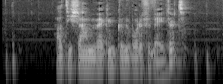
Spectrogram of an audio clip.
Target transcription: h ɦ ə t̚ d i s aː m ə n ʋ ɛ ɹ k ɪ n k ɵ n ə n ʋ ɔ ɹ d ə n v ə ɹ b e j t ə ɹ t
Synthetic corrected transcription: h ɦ ɑ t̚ d i s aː m ə n ʋ ɛ ɹ k ɪ ŋ k ɵ n ə n ʋ ɔ ɹ d ə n v ə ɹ b e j t ə ɹ t

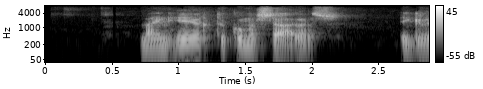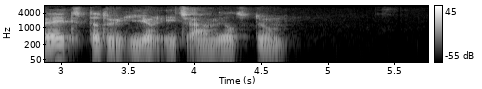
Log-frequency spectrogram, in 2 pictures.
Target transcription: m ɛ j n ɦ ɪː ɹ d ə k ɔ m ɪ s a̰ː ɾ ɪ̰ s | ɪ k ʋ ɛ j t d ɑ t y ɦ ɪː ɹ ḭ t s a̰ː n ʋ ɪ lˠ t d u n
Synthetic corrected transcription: m ɛ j n ɦ ɪː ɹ d ə k ɔ m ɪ s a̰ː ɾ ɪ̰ s | ɪ k ʋ e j t d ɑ t y ɦ iː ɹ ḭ t s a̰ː n ʋ ɪ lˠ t d u n

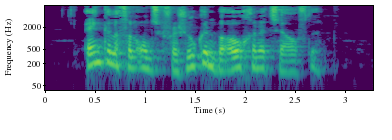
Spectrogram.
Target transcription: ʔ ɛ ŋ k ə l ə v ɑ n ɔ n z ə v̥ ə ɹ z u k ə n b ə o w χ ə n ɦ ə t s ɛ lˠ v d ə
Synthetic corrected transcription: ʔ ɛ ŋ k ə l ə v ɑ n ɔ n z ə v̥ ə ɹ z u k ə n b ə o w χ ə n ɦ ə t s ɛ lˠ v d ə

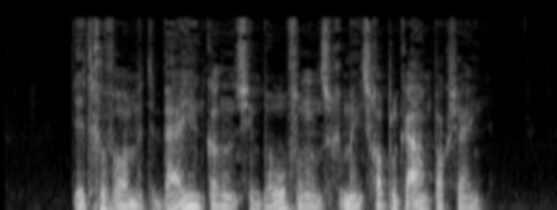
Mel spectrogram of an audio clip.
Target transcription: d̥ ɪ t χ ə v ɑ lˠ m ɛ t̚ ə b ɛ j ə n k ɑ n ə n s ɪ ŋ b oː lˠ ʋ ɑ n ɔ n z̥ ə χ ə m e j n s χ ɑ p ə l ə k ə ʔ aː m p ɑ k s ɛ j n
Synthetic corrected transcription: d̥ ɪ t χ ə v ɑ lˠ m ɛ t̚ ə b ɛ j ə n k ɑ n ə n s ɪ m b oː lˠ v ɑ n ɔ n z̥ ə χ ə m e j n s χ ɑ p ə l ə k ə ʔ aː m p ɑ k s ɛ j n

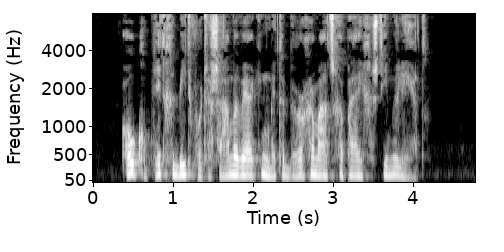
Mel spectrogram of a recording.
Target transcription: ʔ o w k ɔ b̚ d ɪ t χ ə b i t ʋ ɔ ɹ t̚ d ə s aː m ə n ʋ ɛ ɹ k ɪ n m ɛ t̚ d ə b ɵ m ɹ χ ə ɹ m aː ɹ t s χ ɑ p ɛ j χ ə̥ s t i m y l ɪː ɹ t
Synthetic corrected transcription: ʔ o w k ɔ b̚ d ɪ t χ ə b i t ʋ ɔ ɹ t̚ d ə s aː m ə n ʋ ɛ ɹ k ɪ ŋ m ɛ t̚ d ə b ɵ ɹ χ ə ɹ m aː t s χ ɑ p ɛ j χ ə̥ s t i m y l ɪː ɹ t

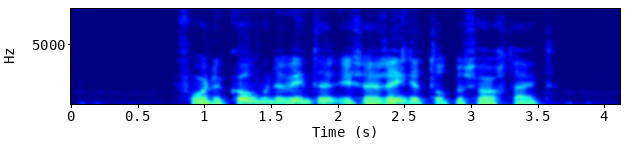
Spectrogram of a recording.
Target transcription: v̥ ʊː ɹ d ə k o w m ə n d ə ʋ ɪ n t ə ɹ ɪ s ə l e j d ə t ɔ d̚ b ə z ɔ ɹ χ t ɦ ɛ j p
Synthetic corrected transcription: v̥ ʊː ɹ d ə k o w m ə n d ə ʋ ɪ n t ə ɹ ɪ s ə r e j d ə t ɔ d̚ b ə z ɔ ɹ χ t ɦ ɛ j t

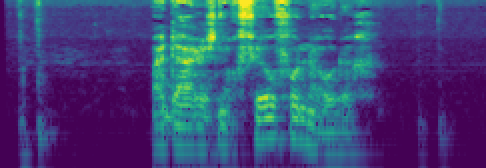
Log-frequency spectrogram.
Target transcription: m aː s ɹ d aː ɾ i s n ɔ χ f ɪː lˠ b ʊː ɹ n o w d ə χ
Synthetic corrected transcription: m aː ɹ d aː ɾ ɪ s n ɔ χ f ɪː lˠ v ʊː ɹ n o w d ə χ

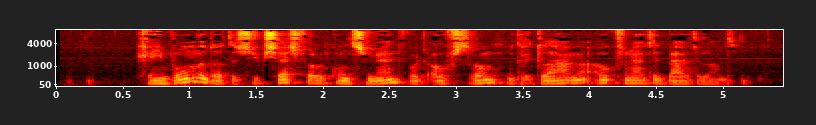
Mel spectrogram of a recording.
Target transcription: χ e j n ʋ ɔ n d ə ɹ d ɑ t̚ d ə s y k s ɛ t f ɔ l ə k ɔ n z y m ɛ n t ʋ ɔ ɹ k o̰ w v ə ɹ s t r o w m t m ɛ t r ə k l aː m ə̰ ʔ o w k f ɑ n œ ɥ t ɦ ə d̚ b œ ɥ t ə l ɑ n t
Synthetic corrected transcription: χ e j n ʋ ɔ n d ə ɹ d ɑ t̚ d ə s y k s ɛ s f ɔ l ə k ɔ n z y m ɛ n t ʋ ɔ ɹ t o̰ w v ə ɹ s t r o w m t m ɛ t r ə k l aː m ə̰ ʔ o w k f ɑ n œ ɥ t ɦ ə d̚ b œ ɥ t ə l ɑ n t

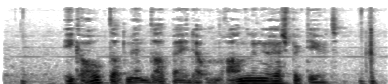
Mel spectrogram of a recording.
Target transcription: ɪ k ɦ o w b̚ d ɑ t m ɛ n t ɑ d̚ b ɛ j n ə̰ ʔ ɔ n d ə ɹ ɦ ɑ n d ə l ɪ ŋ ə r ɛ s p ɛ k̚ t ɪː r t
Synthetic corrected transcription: ɪ k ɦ o w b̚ d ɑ t m ɛ n d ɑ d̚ b ɛ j d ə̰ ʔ ɔ n d ə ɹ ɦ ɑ n d ə l ɪ ŋ ə r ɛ s p ɛ k̚ t ɪː ɹ t

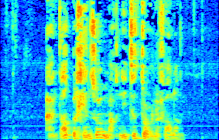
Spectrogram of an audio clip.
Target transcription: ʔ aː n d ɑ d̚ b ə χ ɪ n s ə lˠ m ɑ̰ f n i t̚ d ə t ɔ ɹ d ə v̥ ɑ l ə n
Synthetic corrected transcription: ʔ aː n d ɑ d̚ b ə χ ɪ n s ə lˠ m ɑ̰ χ n i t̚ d ə t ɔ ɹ n ə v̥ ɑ l ə n

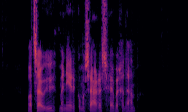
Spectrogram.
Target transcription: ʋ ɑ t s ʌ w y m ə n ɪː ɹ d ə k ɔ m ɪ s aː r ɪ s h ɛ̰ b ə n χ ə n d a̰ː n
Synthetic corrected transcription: ʋ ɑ t s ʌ w y m ə n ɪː ɹ d ə k ɔ m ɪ s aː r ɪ s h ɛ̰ b ə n χ ə d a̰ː n

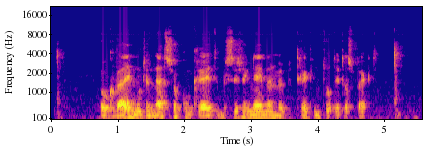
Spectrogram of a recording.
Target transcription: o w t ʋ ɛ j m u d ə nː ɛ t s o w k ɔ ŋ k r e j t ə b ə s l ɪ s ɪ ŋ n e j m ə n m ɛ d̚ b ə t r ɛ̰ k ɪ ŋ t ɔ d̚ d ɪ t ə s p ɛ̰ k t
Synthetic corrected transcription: o w k ʋ ɛ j m u t ə nː ɛ t s o w k ɔ ŋ k r e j t ə b ə s l ɪ s ɪ ŋ n e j m ə n m ɛ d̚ b ə t r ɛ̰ k ɪ ŋ t ɔ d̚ d ɪ t ɑ s p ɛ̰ k t

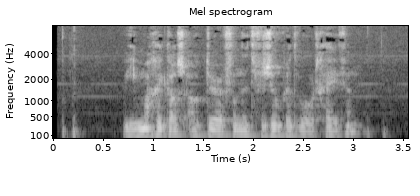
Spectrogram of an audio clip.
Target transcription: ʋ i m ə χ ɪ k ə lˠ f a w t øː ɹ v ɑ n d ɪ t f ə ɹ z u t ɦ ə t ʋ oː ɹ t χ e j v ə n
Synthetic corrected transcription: ʋ i m ɑ χ ɪ k ɑ lˠ s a w t øː ɹ v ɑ n d ɪ t f ə ɹ z u k ɦ ə t ʋ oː ɹ t χ e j v ə n

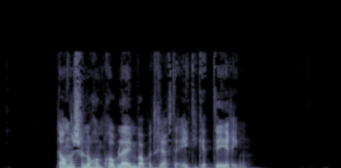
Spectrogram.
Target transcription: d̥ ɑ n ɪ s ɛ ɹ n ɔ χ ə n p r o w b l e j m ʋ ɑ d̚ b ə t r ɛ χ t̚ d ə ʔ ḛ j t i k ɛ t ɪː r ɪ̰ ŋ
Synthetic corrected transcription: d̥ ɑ n ɪ s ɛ ɹ n ɔ χ ə n p r o w b l e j m ʋ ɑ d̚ b ə t r ɛ f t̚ d ə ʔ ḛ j t i k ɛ t ɪː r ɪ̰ ŋ

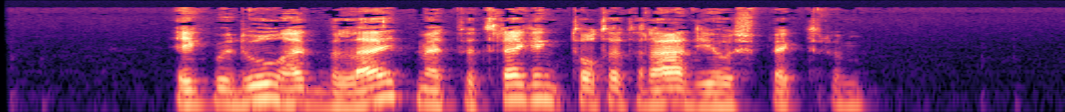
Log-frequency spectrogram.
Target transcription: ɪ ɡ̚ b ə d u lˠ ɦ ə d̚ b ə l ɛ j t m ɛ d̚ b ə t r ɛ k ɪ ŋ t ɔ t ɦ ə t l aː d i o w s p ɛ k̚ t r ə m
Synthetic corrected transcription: ɪ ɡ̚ b ə d u lˠ ɦ ə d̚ b ə l ɛ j t m ɛ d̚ b ə t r ɛ k ɪ ŋ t ɔ t ɦ ə t r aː d i o w s p ɛ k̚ t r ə m

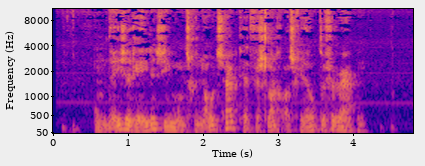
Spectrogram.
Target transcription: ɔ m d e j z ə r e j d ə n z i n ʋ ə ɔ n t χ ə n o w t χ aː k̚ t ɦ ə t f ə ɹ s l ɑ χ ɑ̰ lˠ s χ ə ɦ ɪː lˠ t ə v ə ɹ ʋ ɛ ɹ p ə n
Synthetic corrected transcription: ɔ m d e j z ə r e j d ə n z i n ʋ ə ɔ n s χ ə n o w t s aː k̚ t ɦ ə t f ə ɹ s l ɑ χ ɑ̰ lˠ s χ ə ɦ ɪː lˠ t ə v ə ɹ ʋ ɛ ɹ p ə n

